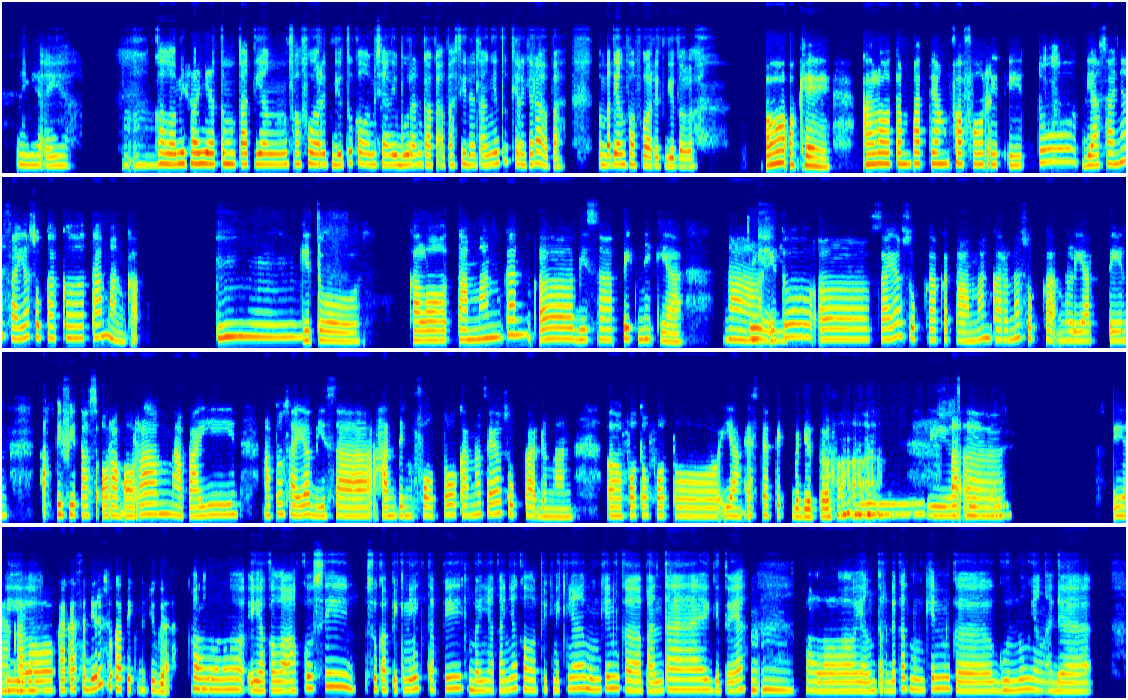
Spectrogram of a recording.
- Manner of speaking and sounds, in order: other background noise; drawn out: "Hmm"; in English: "hunting"; chuckle
- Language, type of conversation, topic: Indonesian, unstructured, Apa kegiatan favoritmu saat libur panjang tiba?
